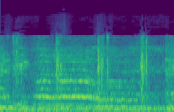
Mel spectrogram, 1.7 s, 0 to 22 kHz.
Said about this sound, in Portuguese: Mais de 500 São Paulinos ainda deliravam de alegria quando chegaram os campeões. O ônibus mal conseguia andar. Da janela, ídolos acenavam para fãs incontroláveis. Quem ainda teve garganta botou para fora o grito de guerra do brinco de ouro.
